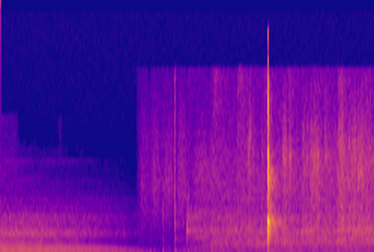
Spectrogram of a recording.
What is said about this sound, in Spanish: Hoy vamos a hacer aplausos. Hay que hacerlo sí. Ajá. Sí, se escuchó bien, vergón se escuchó. Ah, bueno. Se escuchó bien.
